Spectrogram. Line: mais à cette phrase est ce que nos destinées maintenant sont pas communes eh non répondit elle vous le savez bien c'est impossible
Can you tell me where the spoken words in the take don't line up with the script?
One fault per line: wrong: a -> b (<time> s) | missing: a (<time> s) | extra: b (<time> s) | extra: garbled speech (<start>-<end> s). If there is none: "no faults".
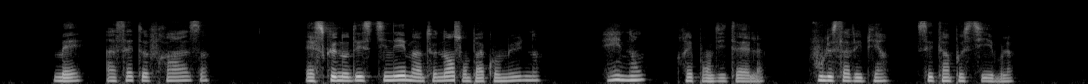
no faults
